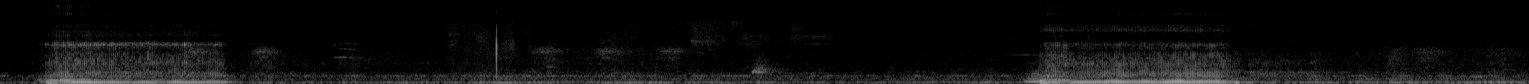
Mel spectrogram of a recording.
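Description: A sleeping dog snores loudly, with two long, deep, rattling breaths about ten seconds apart and softer breathing between them.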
